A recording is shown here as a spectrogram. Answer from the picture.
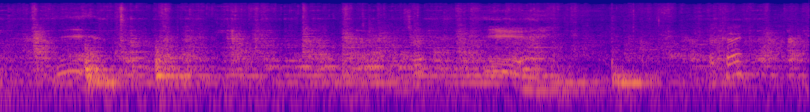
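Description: Knocks and scuffs of people moving about inside an empty Lancashire boiler, with a steady low hum and some murmured voice sounds.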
